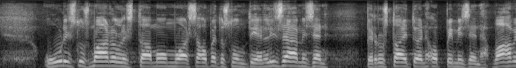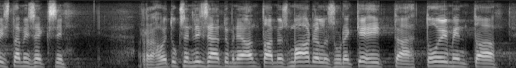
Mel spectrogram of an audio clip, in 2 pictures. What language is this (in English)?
Finnish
